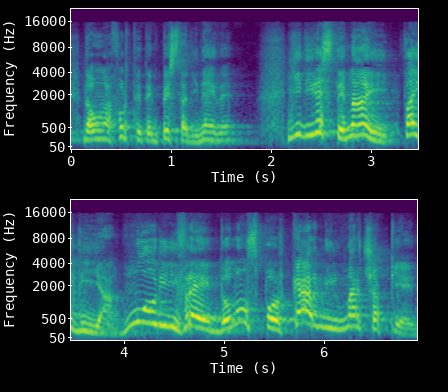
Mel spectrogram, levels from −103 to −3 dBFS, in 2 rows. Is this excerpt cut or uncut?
cut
